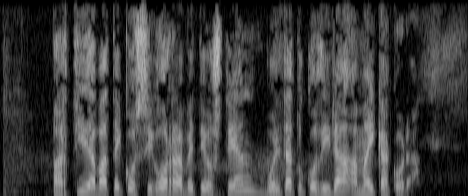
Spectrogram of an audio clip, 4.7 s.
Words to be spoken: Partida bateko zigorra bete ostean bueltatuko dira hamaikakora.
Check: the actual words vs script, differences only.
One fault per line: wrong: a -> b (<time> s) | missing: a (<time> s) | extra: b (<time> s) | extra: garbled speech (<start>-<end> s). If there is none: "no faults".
no faults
